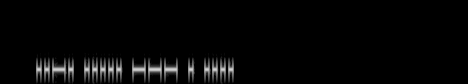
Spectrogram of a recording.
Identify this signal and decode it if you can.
Morse code, heard as a keyed tone, about 32 wpm, 700 Hz. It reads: F5OEH
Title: DXCC-100 Call Signs - 5 Characters - 30wpm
